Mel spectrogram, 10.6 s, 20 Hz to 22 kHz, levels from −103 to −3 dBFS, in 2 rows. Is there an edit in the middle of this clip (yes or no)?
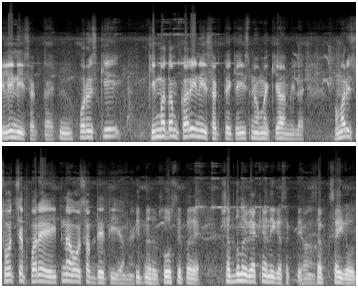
no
